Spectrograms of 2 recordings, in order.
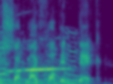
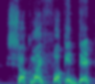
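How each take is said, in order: First: High slow defiant shout; defiant yell. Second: Said in the usual way. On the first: Retold or imitated. Streamer quoting a New Yorker defying the officers, defiant yell. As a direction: throw it in their face.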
